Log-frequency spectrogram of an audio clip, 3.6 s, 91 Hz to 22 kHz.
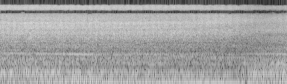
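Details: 1989 Ford Bronco II first start after years stored, new battery, fuel pump heard priming: deep, steady idle rumble holding even without stumbling; oil pressure high 50s, running properly.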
